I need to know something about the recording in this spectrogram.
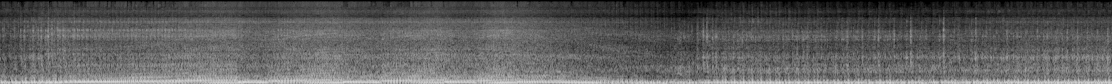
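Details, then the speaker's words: Polaris Sportsman 850 ATV that had a heavy knock, suspected rod, traced to the flywheel: after the fix the engine, run in neutral with the transmission removed, revs briefly then settles into a steady, even, quiet idle with no knock; clutch spinning fine. "Well, that sounds quiet now. see if we hear any noise anymore, and make sure that the noise we were hearing was definitely just the flywheel. So here we go. That sounds pretty normal."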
